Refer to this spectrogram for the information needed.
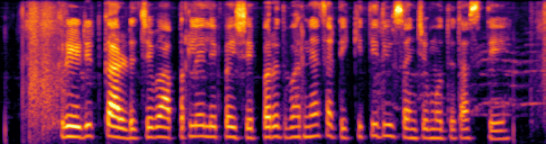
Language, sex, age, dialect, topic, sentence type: Marathi, female, 31-35, Standard Marathi, banking, question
